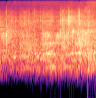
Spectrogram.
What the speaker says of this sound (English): Put your hands together. Make louder noise for them.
